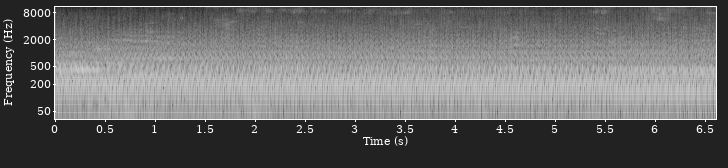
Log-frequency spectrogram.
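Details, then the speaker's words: 1964 Chevy 283 small-block V8, fresh budget rebuild with DIY porting, first run on a test stand: steady even warm-up running note, no misses or knocks; runs smoothly and healthy. "well that was noisy but it worked okay well this thing runs it warmed up hopefully we broke everything in it didn't sound like it started missing or anything"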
